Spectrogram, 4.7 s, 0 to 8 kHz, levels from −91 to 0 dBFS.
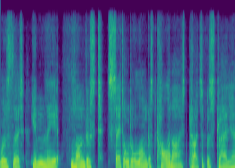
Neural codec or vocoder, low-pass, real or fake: codec, 24 kHz, 1 kbps, SNAC; 7.2 kHz; fake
